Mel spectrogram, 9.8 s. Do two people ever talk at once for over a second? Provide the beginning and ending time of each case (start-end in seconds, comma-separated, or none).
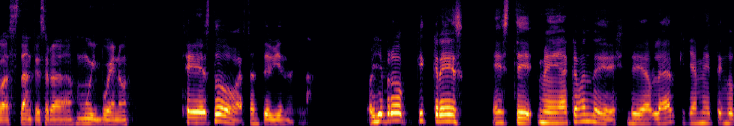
none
